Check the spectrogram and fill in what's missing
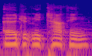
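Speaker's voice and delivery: ordinary delivery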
